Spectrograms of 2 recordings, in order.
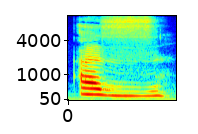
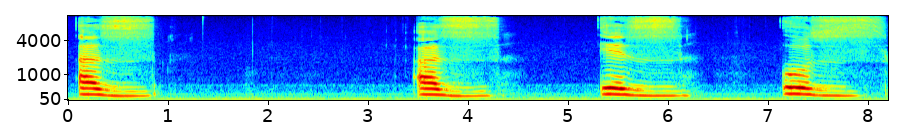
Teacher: یہاں پر بھی زبان اور دانتوں کے درمیان فاصلہ ہوگا تاکہ سیٹی کی سی آواز پیدا ہو سکے. سیٹی کی آواز پتلی ہوگی اور تھوڑی سی جو ہے وہ بزنگ ہوگی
